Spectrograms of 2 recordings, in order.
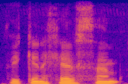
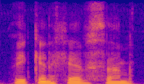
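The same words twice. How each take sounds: The two takes are said the same way.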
